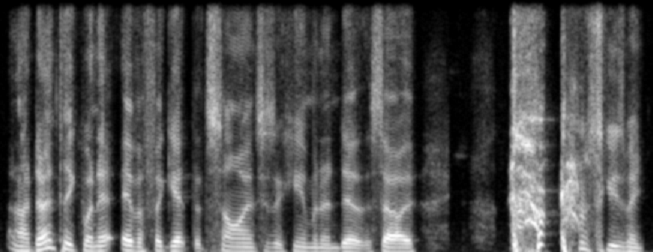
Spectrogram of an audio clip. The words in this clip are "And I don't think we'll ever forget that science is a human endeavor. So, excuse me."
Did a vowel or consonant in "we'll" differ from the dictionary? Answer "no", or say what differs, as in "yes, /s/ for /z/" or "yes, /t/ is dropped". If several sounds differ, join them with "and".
yes, /n/ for /l/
